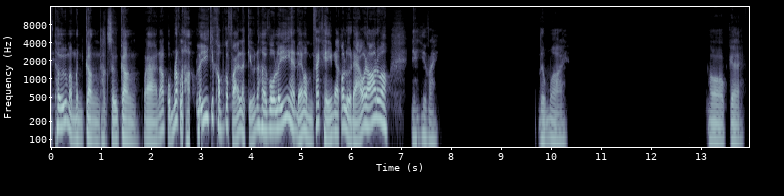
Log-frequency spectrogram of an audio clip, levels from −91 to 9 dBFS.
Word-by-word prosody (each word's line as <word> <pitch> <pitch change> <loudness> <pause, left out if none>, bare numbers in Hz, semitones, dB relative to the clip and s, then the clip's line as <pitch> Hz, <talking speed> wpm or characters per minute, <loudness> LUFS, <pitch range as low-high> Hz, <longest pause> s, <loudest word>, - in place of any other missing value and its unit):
thứ 170 +2 +2
mà - - 0
mình 105 -3 -4
cần, 95 -3 0
thật 100 -1 -11
sự 100 0 0
cần 100 -5 +1
và 95 -1 0
nó - - -1
cũng 150 - -3
rất 210 +2 +3
là - - +3
hợp 100 +6 -6
lý 175 +11 +2
chứ 230 - -2
không 155 -2 +1
có 175 - +1
phải 100 -3 +1
là, 150 - -1
kiểu, 105 +4 -5
nó 175 - -2
hơi 150 -4 +2
vô 150 0 +5
lý, 180 +10 +3
hay 185 -8 +2
để 130 - +1
mà 145 - +3
mình 105 -5 -5
phát 190 +1 -1
hiện 105 +1 0
ra 135 -1 +1
có 170 - 0
lừa 155 - +3
đảo 95 0 +2
ở - - +4
đó, 190 +6 +5
đúng 220 -2 +4
không? 175 -4 +2 0.5
Dạng 105 0 -10
như 115 -1 -9
vậy. 95 -3 -10 2.1
Đúng 100 +1 -8
rồi. 90 -3 -7 2.8
Ô 90 -3 -4
kê. 90 0 -6
110 Hz, 195 wpm, -21 LUFS, -, 2.8 s, vô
